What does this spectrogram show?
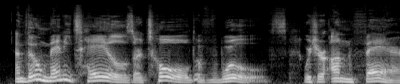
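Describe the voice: Simple, plain reading aloud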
